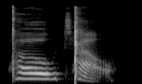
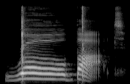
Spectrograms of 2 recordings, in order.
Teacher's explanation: notice the long o comes at the end of the first syllable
